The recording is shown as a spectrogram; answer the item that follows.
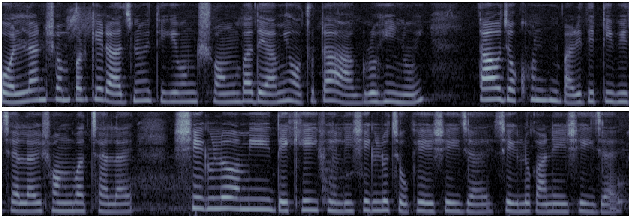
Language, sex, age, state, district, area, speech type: Bengali, female, 18-30, West Bengal, Jhargram, rural, spontaneous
